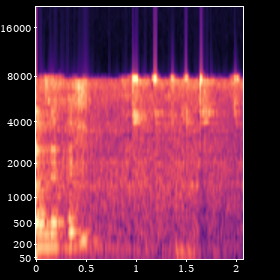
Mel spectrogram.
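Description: Cumin seeds sizzle in hot oil.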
